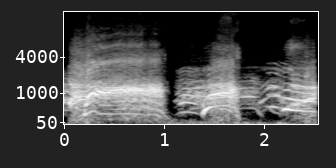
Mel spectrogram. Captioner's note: yells; stunt men yelling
